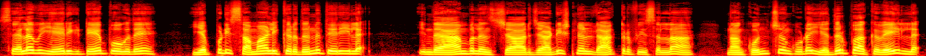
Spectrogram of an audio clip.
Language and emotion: Tamil, sad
